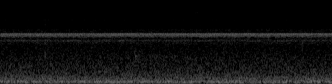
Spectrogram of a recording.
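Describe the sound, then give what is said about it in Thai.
Crickets chirp at night in a grassy forest under moonlight with a gentle breeze, an unbroken, high-pitched trill that holds steady throughout, over a soft low rumble of background noise, with no voices. “นี่คืนนี้เรานั่งอยู่ในป่าป่าหญ้าพระจันทร์ก็ส่องลมก็พัดมาเบาๆก็สบายจิงหรีก็ร้องอย่างนั้น”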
